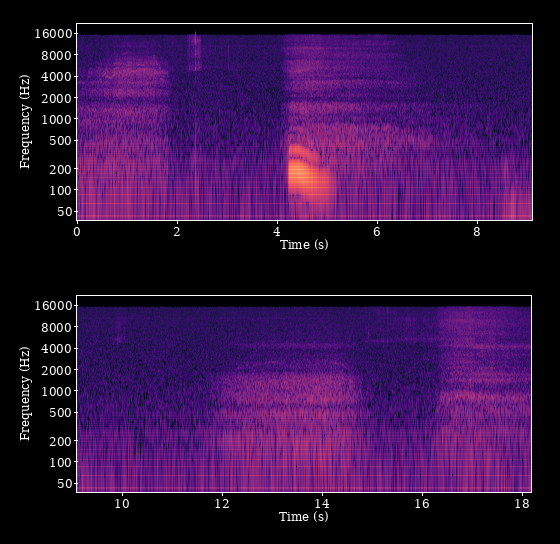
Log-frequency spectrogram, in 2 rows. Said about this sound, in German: nimm dir einfach jetzt diesen Moment, um ein bisschen bewusster zu atmen, den Fokus auf deinen Atem zu lenken, mit mir gemeinsam tief in den Bauch, in den Herzraum, Brustraum zu atmen für 3 Atemzüge und 1 Minute ganz bewusstes Atmen.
